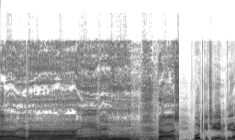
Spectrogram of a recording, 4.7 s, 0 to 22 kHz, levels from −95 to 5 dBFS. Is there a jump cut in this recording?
yes; 1 cut; at 3.5 s

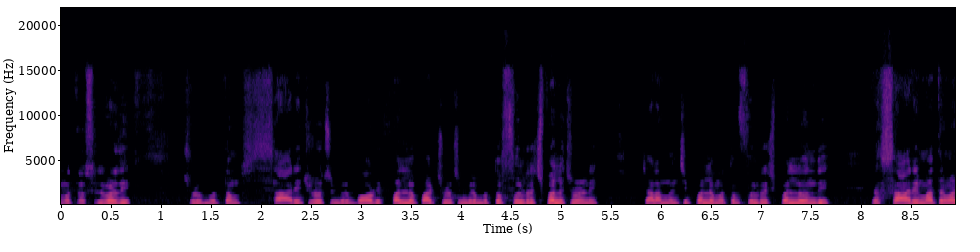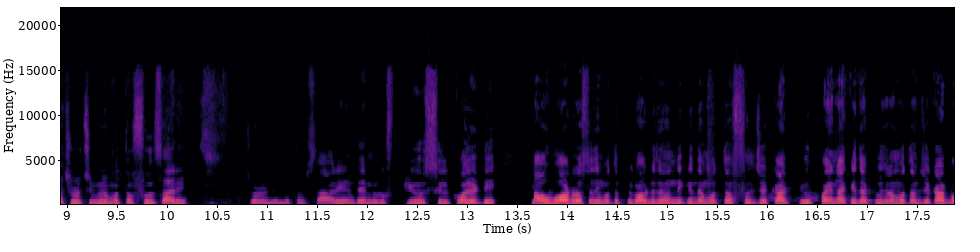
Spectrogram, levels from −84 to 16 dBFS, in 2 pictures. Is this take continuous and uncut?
no; 2 cuts; at 3.1 s, 13.5 s

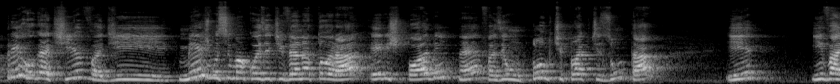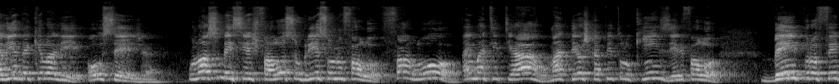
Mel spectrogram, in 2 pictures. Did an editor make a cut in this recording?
yes; 1 cut; at 13.0 s

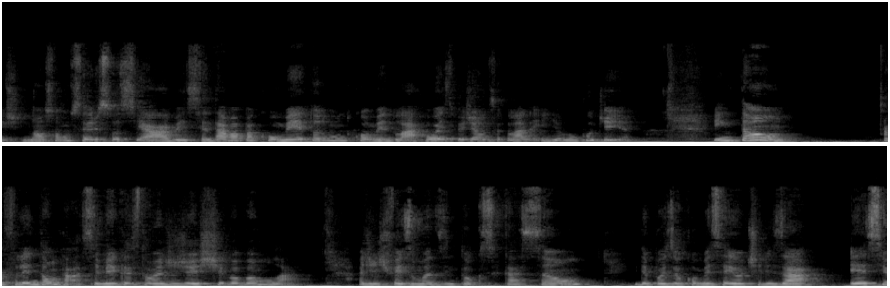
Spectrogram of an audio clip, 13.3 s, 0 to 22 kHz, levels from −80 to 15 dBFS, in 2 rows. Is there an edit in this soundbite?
no; 0 cuts

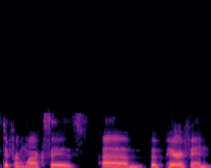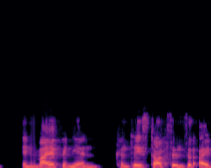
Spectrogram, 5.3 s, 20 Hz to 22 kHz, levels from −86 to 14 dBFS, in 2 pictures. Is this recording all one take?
no; 2 cuts; at 1.1 s, 3.9 s

